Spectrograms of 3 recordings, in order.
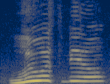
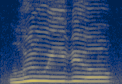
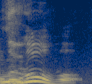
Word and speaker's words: Louisville: I know everybody out there wants to say Lewisville, Louisville, but it you have to say it like you're swallowing a lot of tobacco. You say Louisville.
